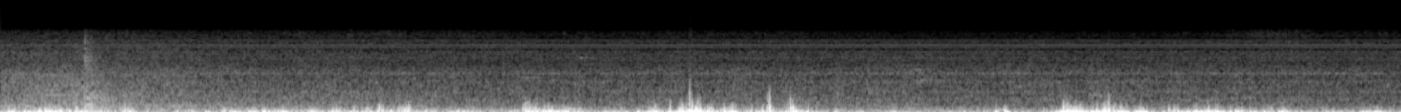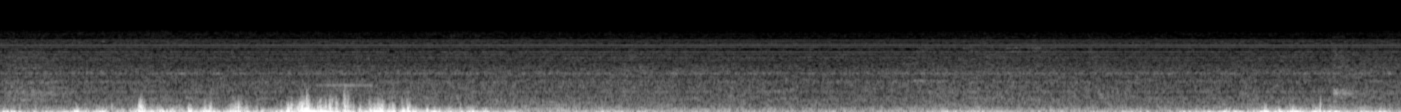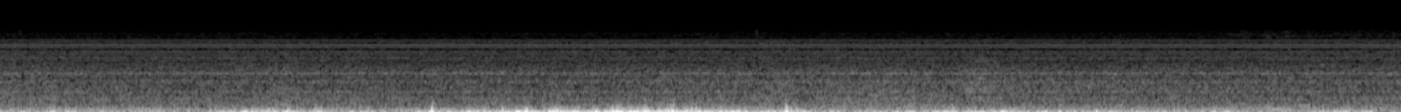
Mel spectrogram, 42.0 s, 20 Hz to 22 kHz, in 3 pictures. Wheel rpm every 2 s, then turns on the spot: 0, 0, 0, 0, 0, 0, 0, 0, 0, 0, 0, 0, 0, 0, 0, 0, 0, 0, 0, 0, 0.
none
